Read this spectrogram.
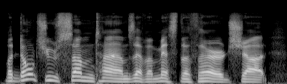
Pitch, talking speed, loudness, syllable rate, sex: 145 Hz, 190 wpm, -16 LUFS, 5.0 syllables/s, male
